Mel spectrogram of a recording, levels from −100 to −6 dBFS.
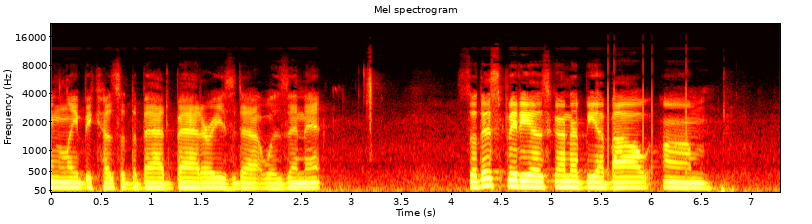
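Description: From 5.57 to 6.36 s a train of clicks sits over the sound: roughly five sharp, similar ticks at about 5.1 per second, spaced unevenly rather than in a steady rhythm, and poking out a few decibels above the audio around them. Near-identical pulses repeating for under a second point to something outside the recording injecting them, most likely electrical interference from nearby equipment or a faulty connection or power supply.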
